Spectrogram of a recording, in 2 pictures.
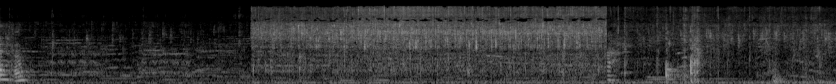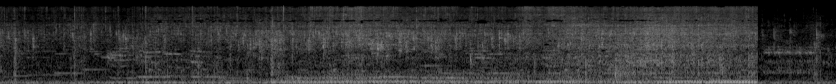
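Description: Fish frying in hot oil in a wok, sizzling. The sizzle starts loud about two and a half seconds in, then settles to a softer, steady sizzle from about six seconds. A metal slotted spatula scrapes and knocks against the wok as the fish are turned.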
